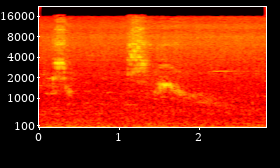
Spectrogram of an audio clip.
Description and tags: bali starling01
Quiet call from a Bali Starling. Recorded with a Zoom H2.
